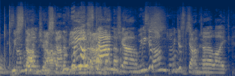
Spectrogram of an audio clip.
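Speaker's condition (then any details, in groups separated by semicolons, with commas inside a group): No condition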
